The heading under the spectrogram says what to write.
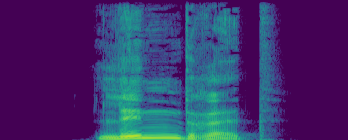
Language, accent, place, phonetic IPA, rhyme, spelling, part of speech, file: German, Germany, Berlin, [ˈlɪndʁət], -ɪndʁət, lindret, verb, De-lindret.ogg
- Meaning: second-person plural subjunctive I of lindern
